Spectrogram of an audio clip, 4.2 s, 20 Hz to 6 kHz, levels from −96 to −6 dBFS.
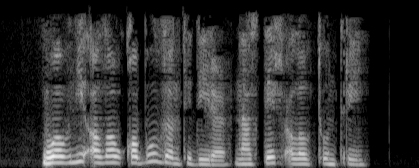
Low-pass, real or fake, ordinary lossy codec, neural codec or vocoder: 5.4 kHz; real; AAC, 24 kbps; none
